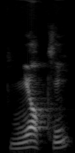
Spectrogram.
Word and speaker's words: gnocchi: When you see a GN in the spelling, as in the word gnocchi or agnello, the GN is always pronounced as a double consonant sound, and the same goes with GL, as in the words aglio or maglia.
